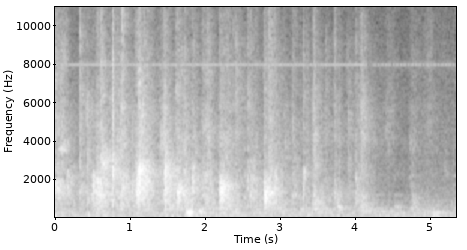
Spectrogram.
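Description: Audience at a soil science annual conference applauding a presenter, rhythmic clapping that fades out, with a brief voice speaking over it.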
